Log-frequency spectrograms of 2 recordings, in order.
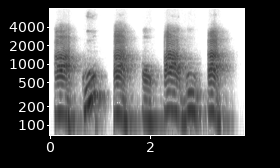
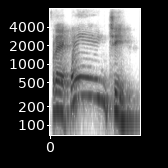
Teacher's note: o som aumenta, cresce do menos para o mais forte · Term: ditongo é crescente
